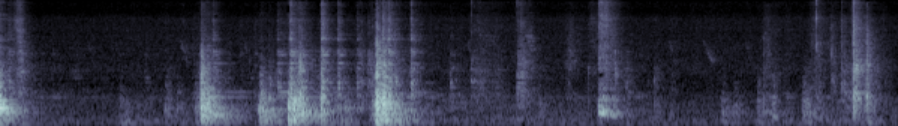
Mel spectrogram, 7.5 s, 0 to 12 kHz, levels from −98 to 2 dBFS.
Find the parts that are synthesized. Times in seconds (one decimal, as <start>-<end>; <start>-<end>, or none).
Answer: none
